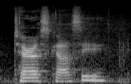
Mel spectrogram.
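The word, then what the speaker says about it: Teräs Käsi: So in 97, we also got Masters of, how do you pronounce that? – Taras Kasi.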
